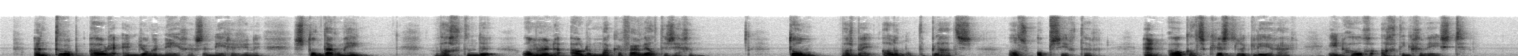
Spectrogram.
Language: Dutch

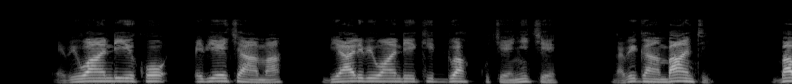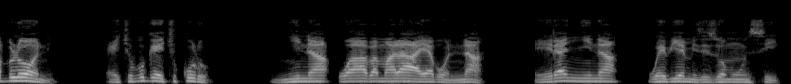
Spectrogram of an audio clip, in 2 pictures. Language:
Ganda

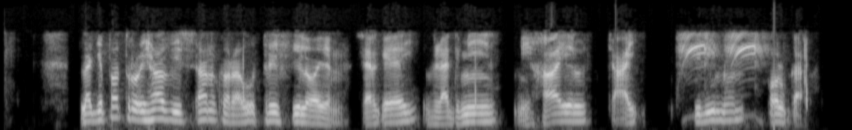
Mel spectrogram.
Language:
Esperanto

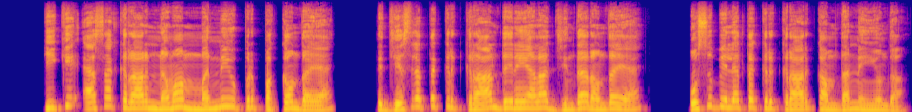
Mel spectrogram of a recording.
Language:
Dogri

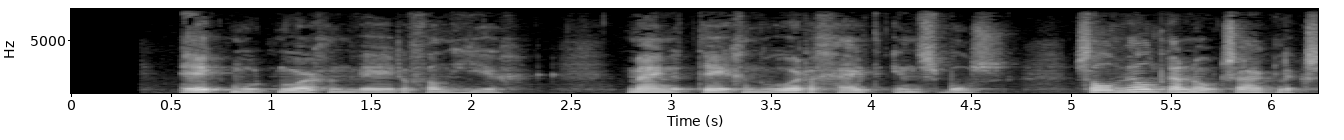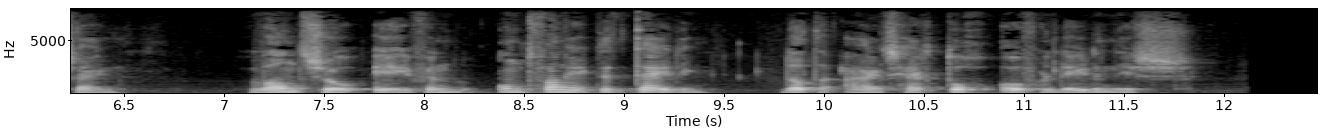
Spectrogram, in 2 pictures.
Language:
Dutch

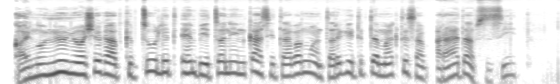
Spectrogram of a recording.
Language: Kalenjin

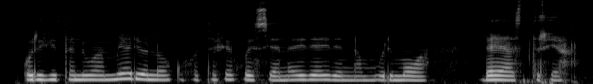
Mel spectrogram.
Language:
Kikuyu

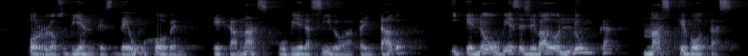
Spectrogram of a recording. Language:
Spanish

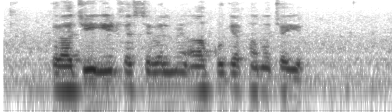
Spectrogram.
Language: Urdu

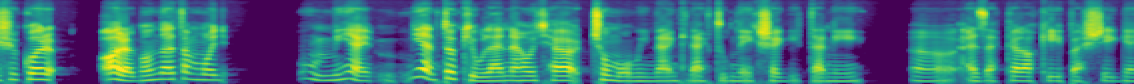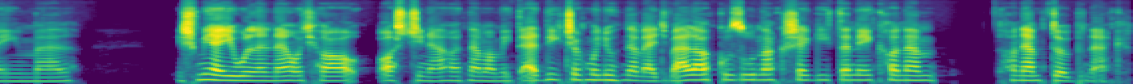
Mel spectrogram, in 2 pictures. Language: Hungarian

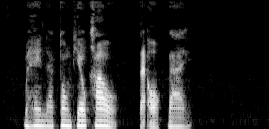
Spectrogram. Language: Thai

